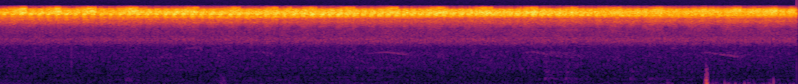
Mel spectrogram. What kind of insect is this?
cicada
